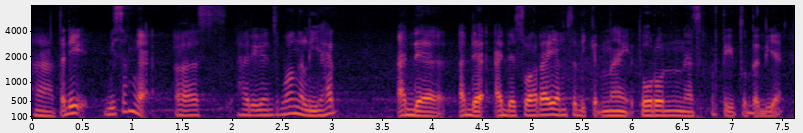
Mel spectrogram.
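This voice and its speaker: A man giving a relaxed lesson on preaching technique, talking in a chatty way with many fillers and restarts. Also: medium pitch, normal speed, a little hiss or hum. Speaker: public speaking teacher. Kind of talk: informal lesson on preaching delivery.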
